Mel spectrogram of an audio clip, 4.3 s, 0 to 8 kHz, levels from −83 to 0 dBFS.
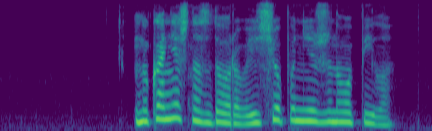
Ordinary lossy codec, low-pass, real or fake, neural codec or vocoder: Opus, 24 kbps; 7.2 kHz; real; none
